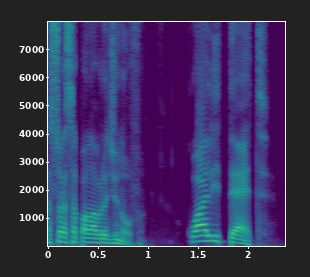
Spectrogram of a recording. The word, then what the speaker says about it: Qualität: Qualität. Foca bem no comecinho. Qua. Qualität.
